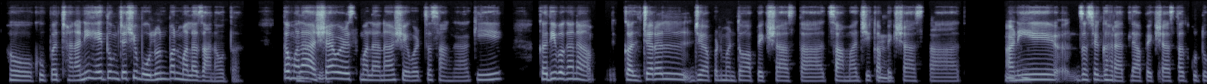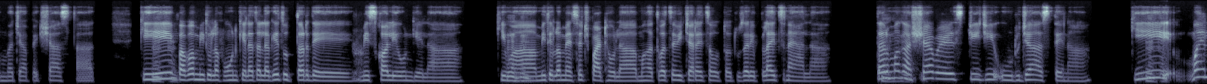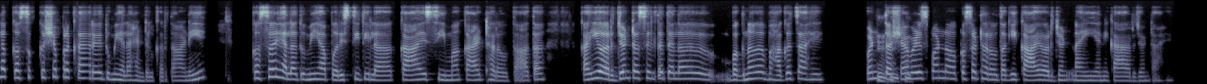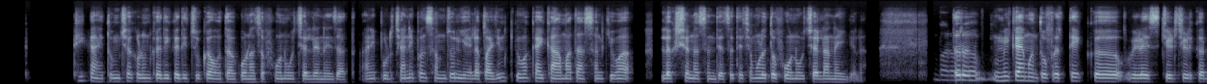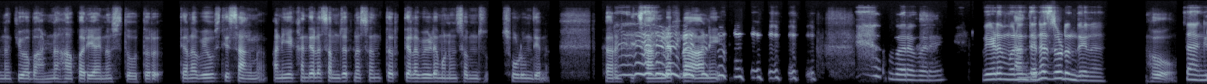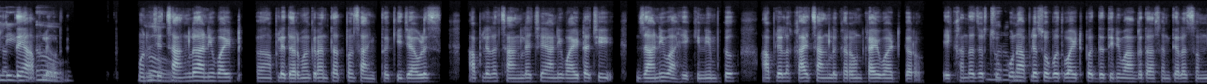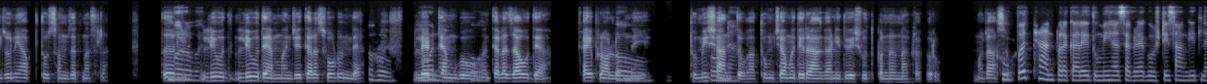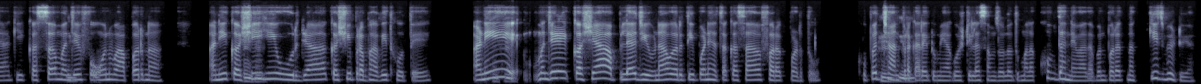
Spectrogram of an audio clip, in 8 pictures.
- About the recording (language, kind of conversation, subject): Marathi, podcast, फोनचा वापर तुमच्या ऊर्जेवर कसा परिणाम करतो, असं तुम्हाला वाटतं?
- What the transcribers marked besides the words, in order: other background noise; tapping; in English: "हँडल"; giggle; chuckle; in English: "लिव लीव्ह देम"; in English: "लेट देम गो"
